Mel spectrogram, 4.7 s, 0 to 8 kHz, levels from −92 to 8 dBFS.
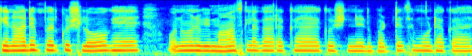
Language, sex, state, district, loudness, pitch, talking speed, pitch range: Hindi, female, Uttar Pradesh, Hamirpur, -19 LUFS, 210 Hz, 230 wpm, 200-215 Hz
